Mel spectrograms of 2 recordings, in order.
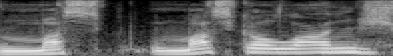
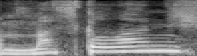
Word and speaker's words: muskellunge: A muskellunge? So I just want to. I want to Google image muskellunge. Let's get that up there. M-U-S-K-E-L. That should be the muscle part, and then lunge, L-U-N-G-E.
